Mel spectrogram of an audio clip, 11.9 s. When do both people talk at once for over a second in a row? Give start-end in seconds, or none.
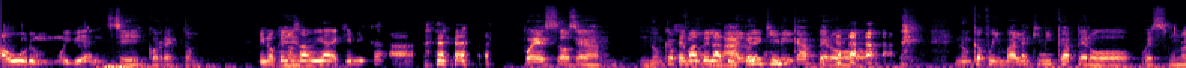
6.7-8.1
